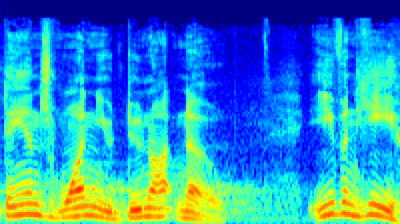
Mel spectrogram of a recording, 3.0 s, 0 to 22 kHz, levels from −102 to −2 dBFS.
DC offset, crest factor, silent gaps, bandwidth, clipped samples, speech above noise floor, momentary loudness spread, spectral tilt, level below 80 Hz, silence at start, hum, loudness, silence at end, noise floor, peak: under 0.1%; 16 dB; none; 15.5 kHz; under 0.1%; 29 dB; 12 LU; -7 dB/octave; -58 dBFS; 0 s; none; -25 LUFS; 0 s; -52 dBFS; -8 dBFS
